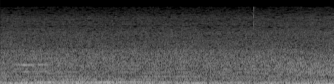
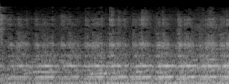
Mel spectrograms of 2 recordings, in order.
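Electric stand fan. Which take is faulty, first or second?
second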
